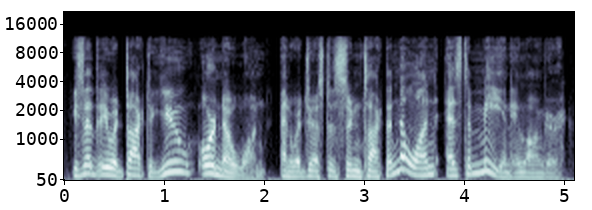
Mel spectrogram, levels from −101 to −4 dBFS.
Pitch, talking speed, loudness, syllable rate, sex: 150 Hz, 295 wpm, -19 LUFS, 6.3 syllables/s, male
